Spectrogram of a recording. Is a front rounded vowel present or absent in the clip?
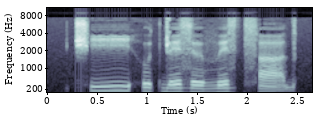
absent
